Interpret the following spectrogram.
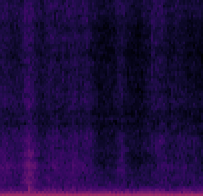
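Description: A steady low hum under even room noise, with a faint rustle about a quarter of a second in.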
